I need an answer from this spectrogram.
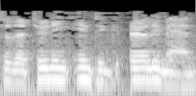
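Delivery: put-on Austrian accent. Quoting Arnold Schwarzenegger, in Arnold Schwarzenegger Austrian accent. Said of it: "as Arnold Schwarzenegger says, and I'll use my accent".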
